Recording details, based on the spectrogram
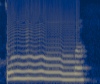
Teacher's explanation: Ma adalah huruf asyafatain keluar di dua bibir kita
